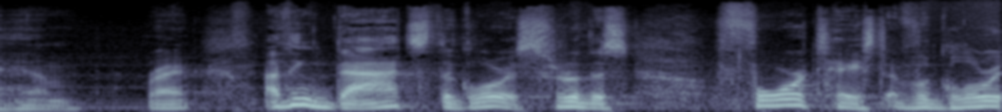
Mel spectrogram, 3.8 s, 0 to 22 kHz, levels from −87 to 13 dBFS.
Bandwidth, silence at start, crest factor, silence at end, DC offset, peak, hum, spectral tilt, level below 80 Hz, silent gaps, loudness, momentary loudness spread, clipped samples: over 20 kHz; 0 s; 18 dB; 0 s; under 0.1%; -2 dBFS; none; -5 dB/octave; -50 dBFS; none; -21 LUFS; 13 LU; under 0.1%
